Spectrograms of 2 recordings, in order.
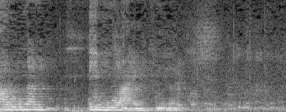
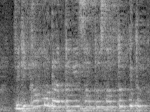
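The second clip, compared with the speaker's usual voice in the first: surprised father-in-law; 13 semitones higher, much faster than usual. Retold or imitated. Father-in-law asking, retold.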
